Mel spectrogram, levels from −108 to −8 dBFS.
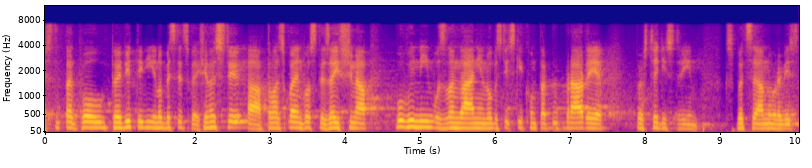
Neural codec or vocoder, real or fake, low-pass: codec, 16 kHz, 0.5 kbps, X-Codec, HuBERT features, trained on balanced general audio; fake; 7.2 kHz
